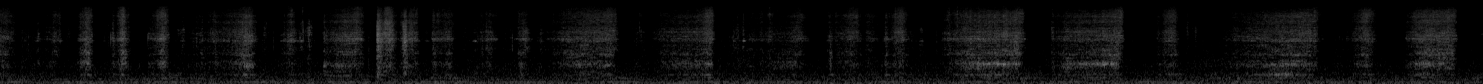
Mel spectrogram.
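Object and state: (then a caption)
Wooden picture frame being brushed. A wide bristle brush held in a gloved hand sweeps along the moulding on the top edge of a dark stained wooden picture frame while the other hand steadies the frame. Repeated bright, scratchy rasping strokes come in quick bursts with short gaps, over a faint low hum.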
